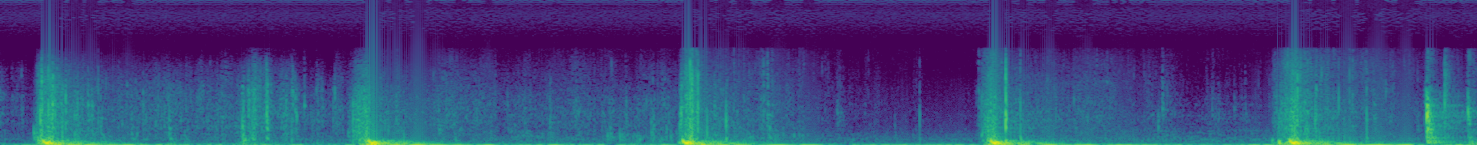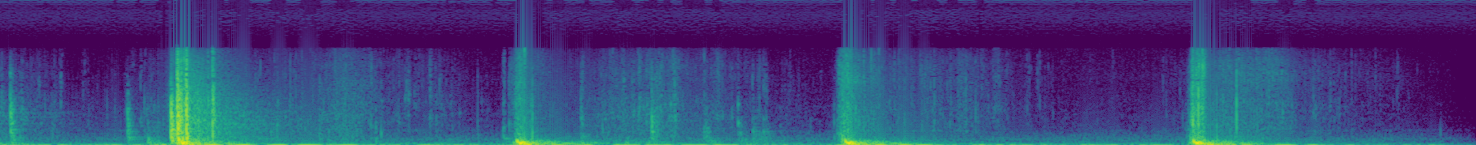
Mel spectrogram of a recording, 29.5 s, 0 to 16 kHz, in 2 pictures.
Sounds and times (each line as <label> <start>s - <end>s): crunchy, thumpy stomps 0.3s - 4.6s
crunchy, thumpy stomps 6.6s - 7.9s
crunchy, thumpy stomps 9.8s - 10.7s
crunchy, thumpy stomps 12.7s - 19.2s
crunchy, thumpy stomps 19.8s - 22.4s
crunchy, thumpy stomps 23.1s - 24.6s
crunchy, thumpy stomps 26.6s - 27.8s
